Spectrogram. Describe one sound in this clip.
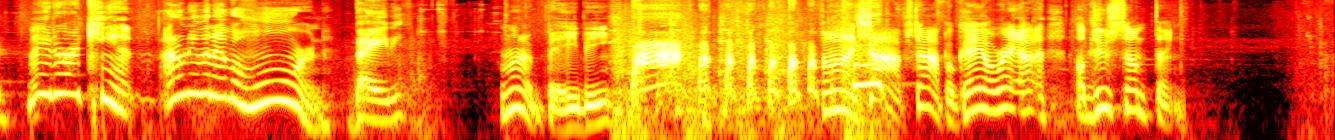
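A man talks with animation in a drawling voice.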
